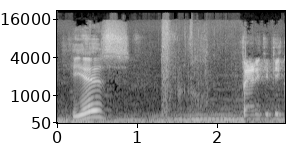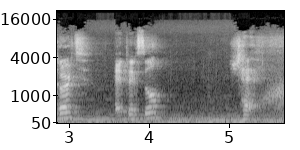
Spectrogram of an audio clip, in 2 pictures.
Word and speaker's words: Sheth: Very difficult for Koreans to say his name. Yeah. They don't have the TH sounds. Yeah. Or the SH sounds. Exactly. They do have to say like Sheth, kind of like that.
